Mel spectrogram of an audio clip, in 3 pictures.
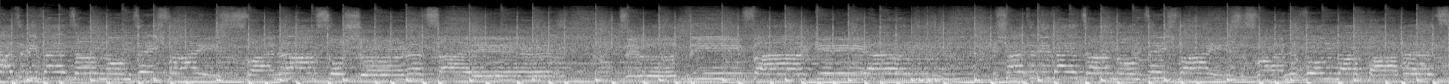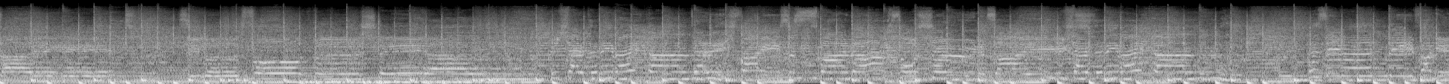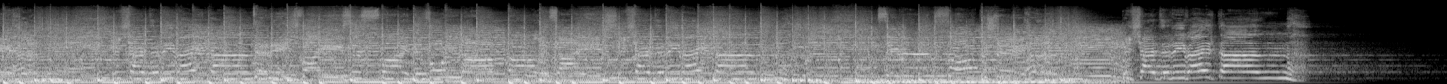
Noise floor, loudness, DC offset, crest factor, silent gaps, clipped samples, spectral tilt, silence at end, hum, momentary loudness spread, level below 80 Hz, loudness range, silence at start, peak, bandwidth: -55 dBFS; -9 LUFS; under 0.1%; 10 dB; none; under 0.1%; -4.5 dB/octave; 1.35 s; none; 2 LU; -18 dBFS; 1 LU; 0 s; 0 dBFS; 17 kHz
